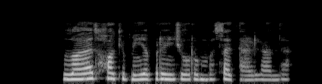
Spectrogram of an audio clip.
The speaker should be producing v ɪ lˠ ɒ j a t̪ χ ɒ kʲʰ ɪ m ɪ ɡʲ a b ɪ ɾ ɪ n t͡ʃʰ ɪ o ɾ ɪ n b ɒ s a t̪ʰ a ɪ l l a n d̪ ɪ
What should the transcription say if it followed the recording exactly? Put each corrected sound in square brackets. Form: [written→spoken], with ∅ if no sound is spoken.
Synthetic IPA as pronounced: v ɪ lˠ ɒ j a t̪ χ ɒ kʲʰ ɪ m ɪ ɡʲ a b ɪ ɾ ɪ n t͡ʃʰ ɪ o ɾ ɪ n b ɒ s a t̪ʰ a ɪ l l a n d̪ ɪ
